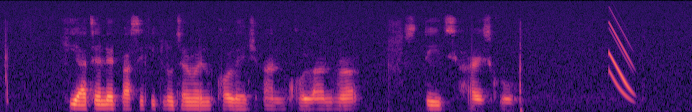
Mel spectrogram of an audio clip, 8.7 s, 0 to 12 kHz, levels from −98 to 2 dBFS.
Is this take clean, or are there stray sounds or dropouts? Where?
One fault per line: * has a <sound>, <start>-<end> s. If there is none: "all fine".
* has a chirp, 7.6-8.0 s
